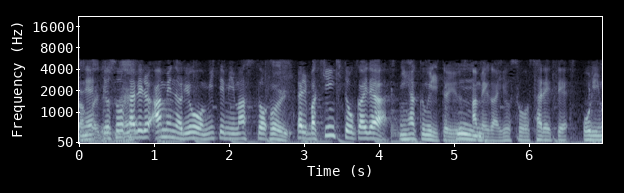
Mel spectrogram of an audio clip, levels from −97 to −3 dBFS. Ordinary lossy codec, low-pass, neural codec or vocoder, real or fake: none; 5.4 kHz; none; real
